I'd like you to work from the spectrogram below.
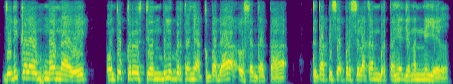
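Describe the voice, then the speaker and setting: A man's voice: high voice, normal speed, dark tone, poor audio. A man with an Indonesian accent, a preacher in a heated live debate who presses the same question again and again. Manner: insistent, repeats questions.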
